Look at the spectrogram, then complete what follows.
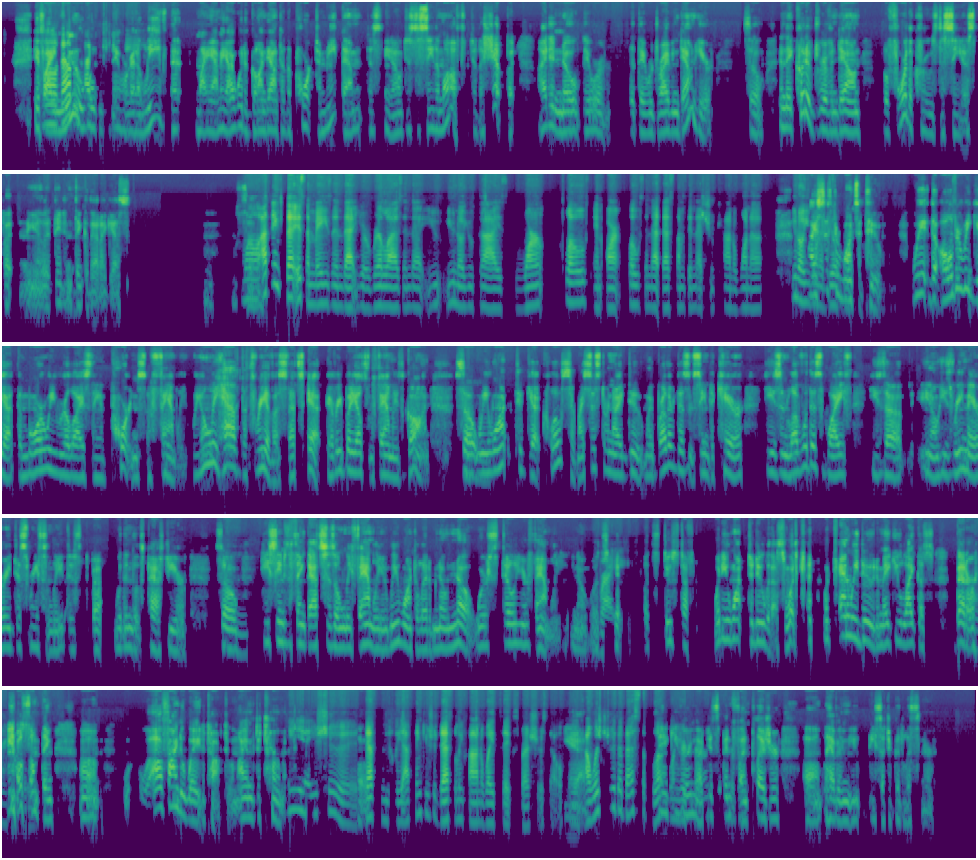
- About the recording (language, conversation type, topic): English, advice, How can I build a deeper emotional connection with my partner?
- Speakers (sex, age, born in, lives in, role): female, 35-39, United States, United States, advisor; female, 70-74, United States, United States, user
- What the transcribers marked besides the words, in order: tapping; distorted speech; static; laughing while speaking: "can"; laughing while speaking: "You know"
